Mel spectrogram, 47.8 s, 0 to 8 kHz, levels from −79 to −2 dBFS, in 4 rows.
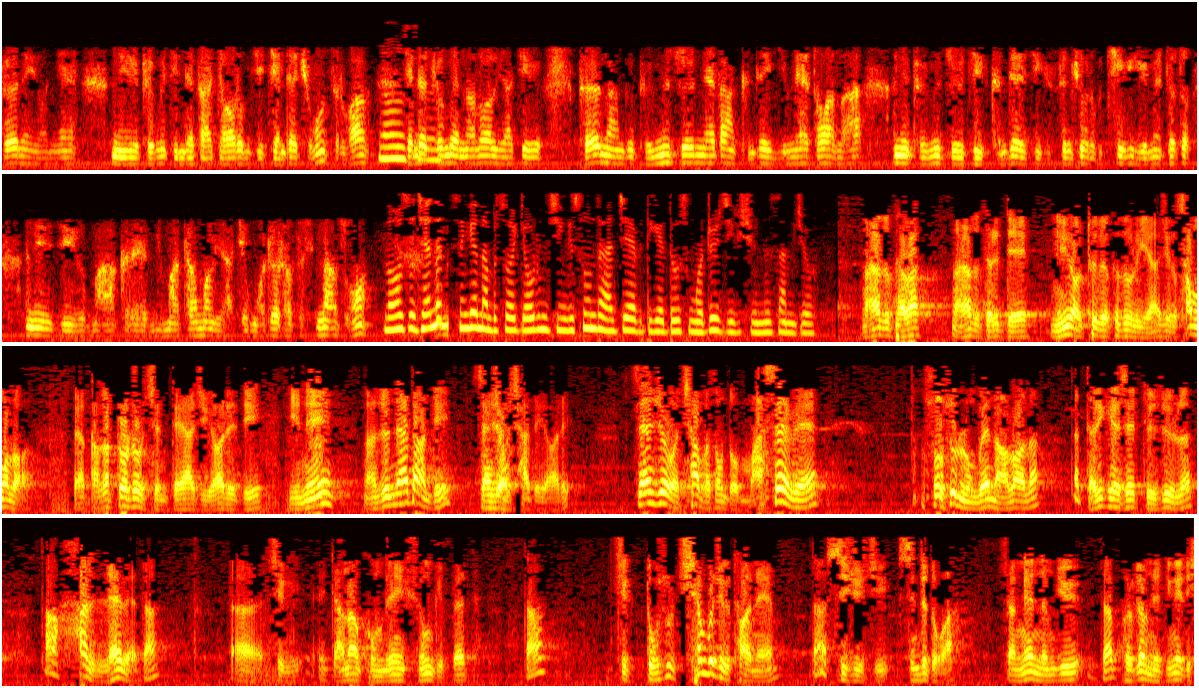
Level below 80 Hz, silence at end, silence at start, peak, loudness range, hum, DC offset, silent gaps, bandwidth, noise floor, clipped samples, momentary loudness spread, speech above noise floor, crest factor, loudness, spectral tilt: -48 dBFS; 0 s; 0 s; -2 dBFS; 5 LU; none; under 0.1%; none; 5.8 kHz; -45 dBFS; under 0.1%; 11 LU; 27 dB; 16 dB; -19 LUFS; -10 dB/octave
